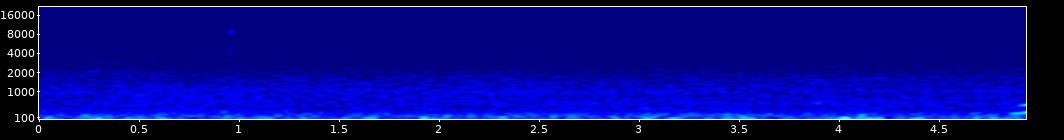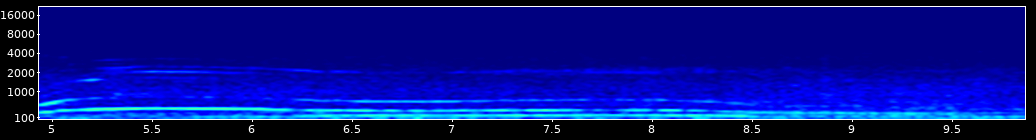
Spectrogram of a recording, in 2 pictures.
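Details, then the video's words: Feral cats fighting on Japan's Cat Day, February 22, in a threat standoff: after several seconds of quiet hiss-like background noise, a single long, sustained moaning yowl starts and slowly bends downward in pitch. "猫の日ガチ喧嘩「威嚇で相手が引かない噛みつきや猫パンチに発展」野良猫 Cat Fight"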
